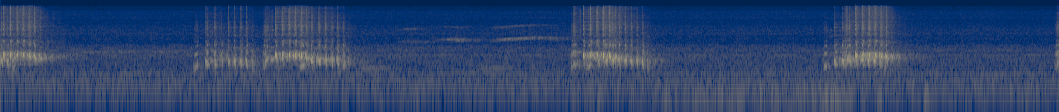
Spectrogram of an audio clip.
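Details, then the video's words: Sandhill cranes wandering a residential neighbourhood, recorded from a window, give loud, rolling, rattling bugles in four bursts about every two to three seconds; faint thin whistles from other birds come between them. "Sandhill Cranes Calling"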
